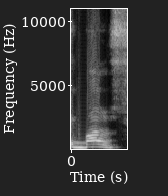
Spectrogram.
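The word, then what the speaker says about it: bluff: लालसा next word है बी एल यू एफ देख बी का उच्चारण हम क्या करते हैं ब और एल यू को हमने लू नहीं पढ़ना है ल ही पढ़ना है और एफ को हम फ पढ़ते हैं यानी कि बल्फ बल्फ बल्फ मींस होता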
